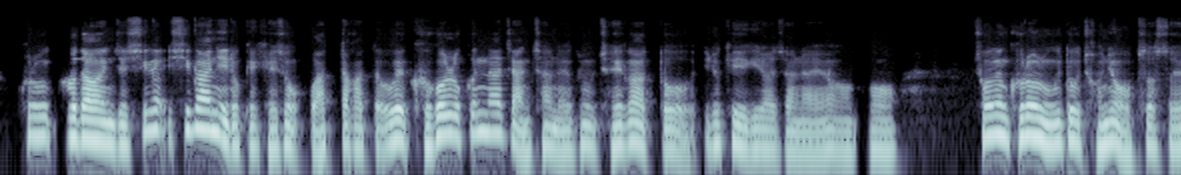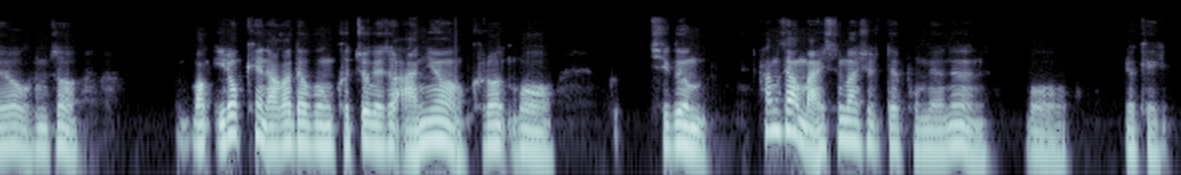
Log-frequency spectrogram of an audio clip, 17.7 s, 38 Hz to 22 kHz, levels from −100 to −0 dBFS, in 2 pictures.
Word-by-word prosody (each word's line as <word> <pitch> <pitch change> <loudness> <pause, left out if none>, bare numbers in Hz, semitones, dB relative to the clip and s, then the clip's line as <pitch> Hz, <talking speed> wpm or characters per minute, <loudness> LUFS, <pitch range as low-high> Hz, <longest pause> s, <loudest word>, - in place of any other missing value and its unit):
그러 155 0 -1
그러다가 145 -2 +5
인제 120 -2 +2
시간 190 - -1
시간이 195 -4 +4
이렇게 115 -3 -1
계속 105 +2 -3
왔다 100 +5 -3
갔다 105 -2 -5
왜 135 +3 +4
그걸로 160 +10 +2
끝나지 175 -1 0
않잖아요. 95 +1 -2
그러고 115 0 -4
제가 115 +1 -1
또 100 -6 -3
이렇게 120 +1 -3
얘기를 100 0 -2
하잖아요. 90 0 -5
"어 95 -1 -4 0.6
저는 160 +1 +3
그런 150 -3 +5
의도 125 0 +2
전혀 120 +2 +1
없었어요." 105 +4 -2
그러면서 105 -1 -3 0.8
막 120 - +3
이렇게 165 +5 +2
나가다 120 +2 +3
보면 115 -1 +2
그쪽에서 120 +1 0
"아니요." 115 -1 +3
그런 120 +1 0
뭐 95 -4 -1 0.7
지금 115 -5 +2 0.4
항상 190 -1 +3
말씀하실 120 +4 +1
때 110 - -3
보면은 95 -3 -2 0.3
뭐 80 -5 -7 0.4
이렇게 90 -3 -6
115 Hz, 340 characters per minute, -23 LUFS, 100-130 Hz, 0.8 s, 그러다가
